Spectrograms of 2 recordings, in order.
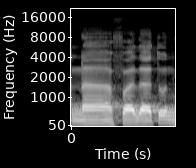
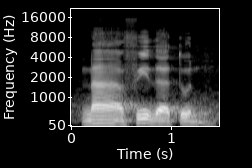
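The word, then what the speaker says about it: نافذة: Nafi, nggak mungkin nafa, nggak. Nafidatun. Jendela. Ya kalau kita nanti sudah terbiasa ya pola seperti ini tidak kita baca nafadatun enggak nafidatun. Karena polanya fa'il.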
